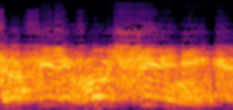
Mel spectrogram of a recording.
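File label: damaged engine, mood med, Polish speech; War Thunder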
